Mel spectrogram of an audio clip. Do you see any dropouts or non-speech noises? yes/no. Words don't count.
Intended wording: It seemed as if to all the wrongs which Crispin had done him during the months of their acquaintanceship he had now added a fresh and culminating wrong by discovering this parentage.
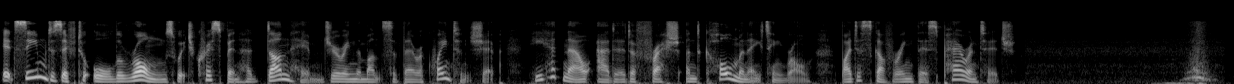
yes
